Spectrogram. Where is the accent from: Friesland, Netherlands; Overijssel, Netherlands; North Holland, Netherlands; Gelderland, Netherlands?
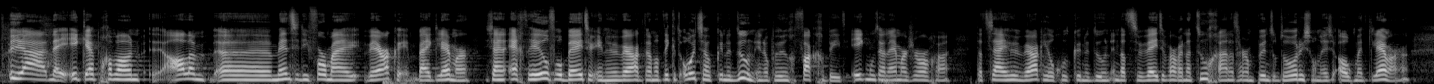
Friesland, Netherlands; moved away; ben ik gewoon een Fries mega kneuterig meisje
